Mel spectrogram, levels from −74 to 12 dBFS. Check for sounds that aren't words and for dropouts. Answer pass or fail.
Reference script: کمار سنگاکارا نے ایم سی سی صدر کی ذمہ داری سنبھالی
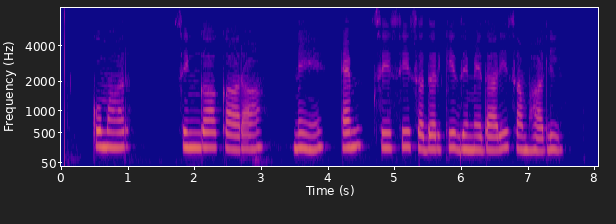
pass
